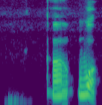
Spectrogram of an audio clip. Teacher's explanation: आपले दात आणि ओठ या दोन्ही स्थानापासून उच्चार होणारे वर्णच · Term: दंतोष्ठ वर्ण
